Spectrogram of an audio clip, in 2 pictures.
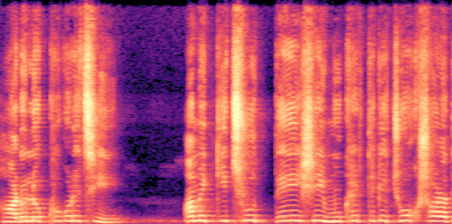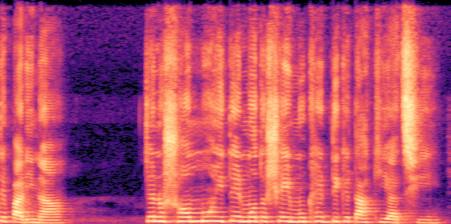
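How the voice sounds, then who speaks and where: A woman's voice: sits high, measured pace, a little mellow. A woman reading a story aloud in a dramatic storytelling style. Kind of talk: dramatic audio story narration.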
